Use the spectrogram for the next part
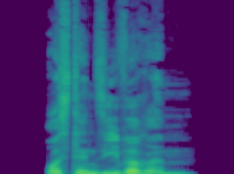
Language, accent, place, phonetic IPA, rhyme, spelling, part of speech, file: German, Germany, Berlin, [ɔstɛnˈziːvəʁəm], -iːvəʁəm, ostensiverem, adjective, De-ostensiverem.ogg
- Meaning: strong dative masculine/neuter singular comparative degree of ostensiv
